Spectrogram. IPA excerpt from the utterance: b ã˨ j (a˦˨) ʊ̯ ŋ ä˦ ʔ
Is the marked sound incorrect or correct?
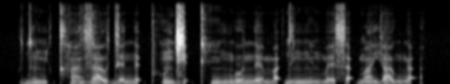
incorrect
